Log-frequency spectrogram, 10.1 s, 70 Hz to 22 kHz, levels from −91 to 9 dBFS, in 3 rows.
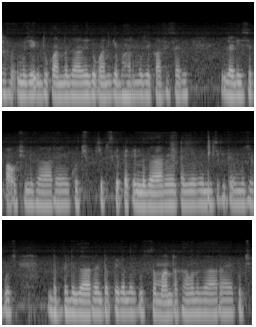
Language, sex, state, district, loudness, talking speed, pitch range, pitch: Hindi, male, Chhattisgarh, Bastar, -29 LUFS, 290 wpm, 130-140 Hz, 135 Hz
